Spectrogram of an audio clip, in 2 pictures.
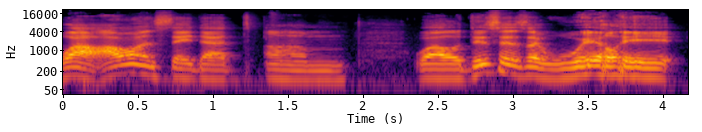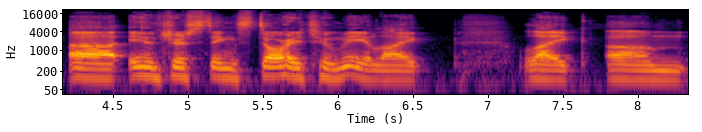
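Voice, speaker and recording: A man's medium-pitched voice with a Hong Kong accent, fairly even intonation and a fairly slow pace. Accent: Hong Kong Cantonese-accented English. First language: Cantonese. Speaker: YouTube reactor. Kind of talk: casual reaction commentary. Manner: halting, many fillers and repetitions.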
